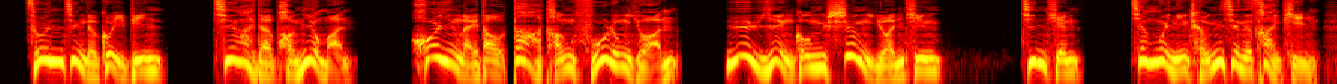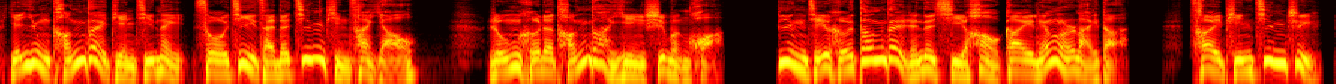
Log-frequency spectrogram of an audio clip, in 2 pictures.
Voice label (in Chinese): 男 御宴开场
